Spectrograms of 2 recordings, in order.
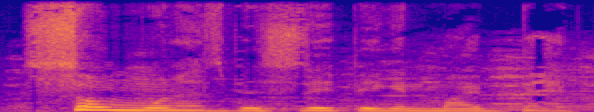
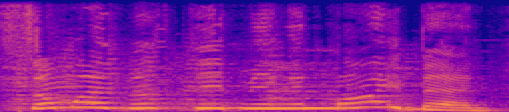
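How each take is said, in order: First: It is said in a great big voice. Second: It is said in a little voice.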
